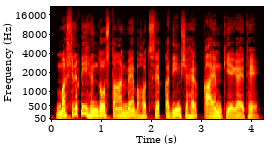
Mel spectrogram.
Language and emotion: Urdu, neutral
